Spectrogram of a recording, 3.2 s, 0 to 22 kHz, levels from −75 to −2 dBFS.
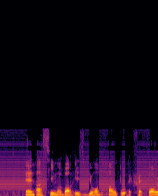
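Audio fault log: Throughout: computer activity noise, a buzzing, chirping layer pulsing roughly 150 times a second at about 20 dB below the speech, following machine load rather than the talker.
0.68 s: skip ahead, playback jumps forward with no gap, losing roughly 0.7 s of speech as queued audio is discarded, unlike a dropout, which leaves silence or fill.
0.80 to 3.10 s: jitter buffer speed-up, speech runs at 110 percent with pitch unchanged as short pitch-period pieces are trimmed, shedding about 0.2 s and sounding hurried.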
